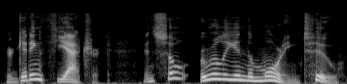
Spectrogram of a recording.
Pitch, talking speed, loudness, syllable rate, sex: 160 Hz, 155 wpm, -20 LUFS, 5.4 syllables/s, male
